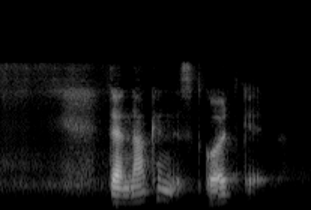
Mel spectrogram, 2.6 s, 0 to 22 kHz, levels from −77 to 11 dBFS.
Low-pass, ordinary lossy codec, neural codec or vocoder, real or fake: 7.2 kHz; none; codec, 24 kHz, 0.5 kbps, DualCodec; fake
